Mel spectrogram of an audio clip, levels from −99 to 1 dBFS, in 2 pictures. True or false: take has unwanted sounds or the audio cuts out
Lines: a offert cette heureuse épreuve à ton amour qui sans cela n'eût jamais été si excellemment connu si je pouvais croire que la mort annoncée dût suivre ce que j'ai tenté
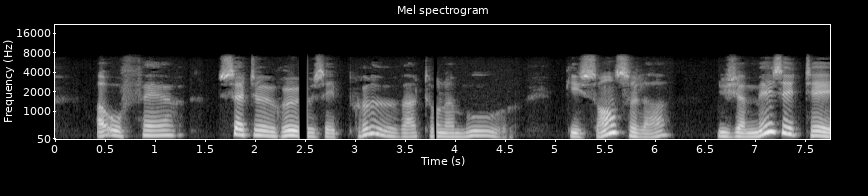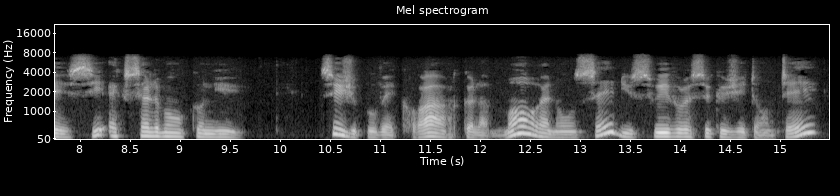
true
